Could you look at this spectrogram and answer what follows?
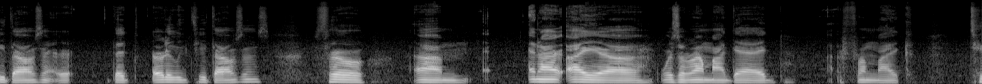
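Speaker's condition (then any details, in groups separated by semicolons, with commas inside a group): Cerebral palsy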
